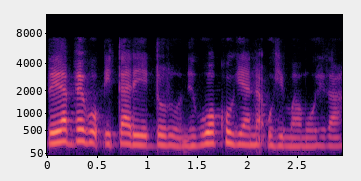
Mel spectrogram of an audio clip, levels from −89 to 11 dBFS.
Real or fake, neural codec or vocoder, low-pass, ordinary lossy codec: fake; codec, 16 kHz, 0.8 kbps, ZipCodec; 7.2 kHz; AAC, 48 kbps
